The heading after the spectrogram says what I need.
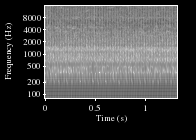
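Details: ST 1520 3D mini vacuum sublimation heat press, vacuum pump pulling down the ceramic plate: steady, even low hum with no knocks or rattles; running normally.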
